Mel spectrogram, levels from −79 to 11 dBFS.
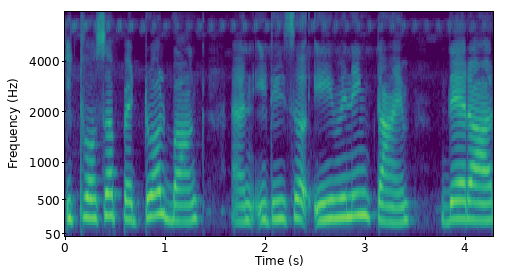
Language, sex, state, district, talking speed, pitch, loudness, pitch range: English, female, Punjab, Kapurthala, 195 wpm, 240 Hz, -14 LUFS, 225-260 Hz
